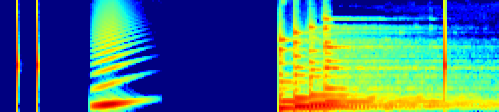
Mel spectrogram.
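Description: Two quick simulated keyboard taps, then a short rising 'bloop' message-sent sound effect about half a second in. About a second and a half in, a short synthesized musical chord starts and rings out, fading slowly.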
